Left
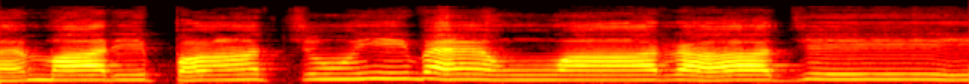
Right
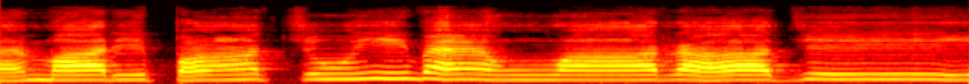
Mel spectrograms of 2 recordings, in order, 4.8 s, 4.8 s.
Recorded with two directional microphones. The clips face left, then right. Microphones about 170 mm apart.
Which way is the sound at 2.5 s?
10° right (ahead or behind).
